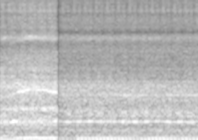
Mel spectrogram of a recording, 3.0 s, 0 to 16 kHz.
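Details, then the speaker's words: BMW 850Ci after replacing the fuel pressure regulator: steady even idle with constant hum and no surging, earlier idle surge caused by the faulty regulator's vacuum line. "you can see I have a nice even Idol and you can see the replacement fuel pressure and everything is running great"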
